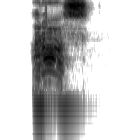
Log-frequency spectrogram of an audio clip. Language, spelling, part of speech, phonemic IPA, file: Moroccan Arabic, راس, noun, /raːs/, LL-Q56426 (ary)-راس.wav
- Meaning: 1. head 2. beginning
